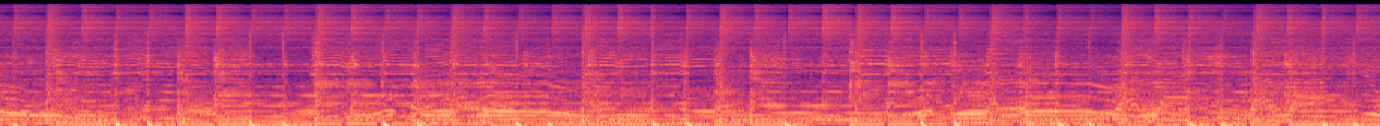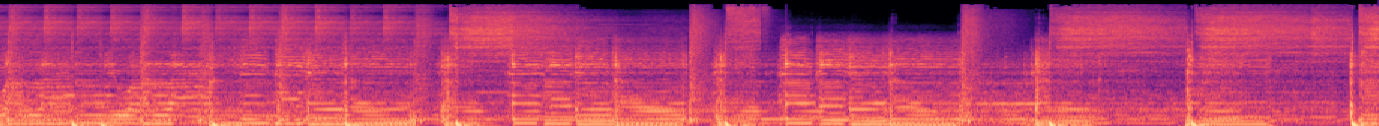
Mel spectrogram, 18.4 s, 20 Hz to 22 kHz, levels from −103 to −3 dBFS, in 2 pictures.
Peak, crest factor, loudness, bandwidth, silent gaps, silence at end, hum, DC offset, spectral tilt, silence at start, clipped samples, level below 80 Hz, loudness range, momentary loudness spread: -2 dBFS; 18 dB; -20 LUFS; 19 kHz; none; 0 s; none; under 0.1%; -4.5 dB/octave; 0 s; under 0.1%; -26 dBFS; 1 LU; 3 LU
